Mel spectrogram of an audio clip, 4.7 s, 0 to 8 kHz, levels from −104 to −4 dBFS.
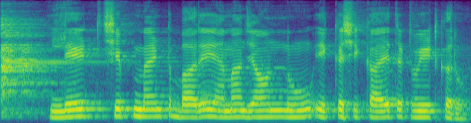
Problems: background sounds at intervals, background conversations at intervals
